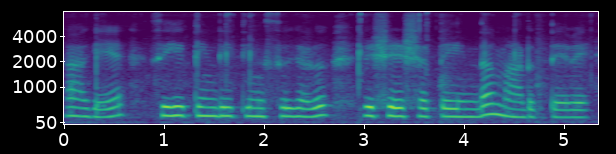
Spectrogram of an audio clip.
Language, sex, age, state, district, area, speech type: Kannada, female, 18-30, Karnataka, Chitradurga, rural, spontaneous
